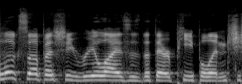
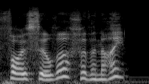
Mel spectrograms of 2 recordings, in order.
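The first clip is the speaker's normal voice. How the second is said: high-pitched, embarrassed, switched character voice; 5 semitones higher than usual. Voicing a tiefling naming the room price: switched tiefling voice. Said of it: "I just switched her voice".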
